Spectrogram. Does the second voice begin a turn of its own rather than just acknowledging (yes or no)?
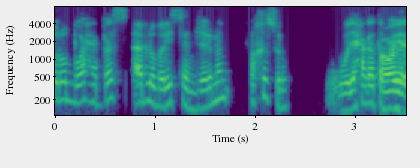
no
